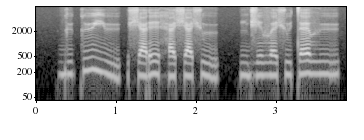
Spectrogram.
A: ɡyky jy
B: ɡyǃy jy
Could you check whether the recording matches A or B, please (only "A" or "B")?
A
